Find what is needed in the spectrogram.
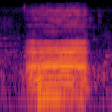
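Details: Sleeping pet dog snoring loudly: one loud, buzzing, tone-like snore lasting just over a second.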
